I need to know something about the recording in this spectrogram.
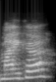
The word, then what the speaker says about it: Micah: You can find Micah's. Is it Micah?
